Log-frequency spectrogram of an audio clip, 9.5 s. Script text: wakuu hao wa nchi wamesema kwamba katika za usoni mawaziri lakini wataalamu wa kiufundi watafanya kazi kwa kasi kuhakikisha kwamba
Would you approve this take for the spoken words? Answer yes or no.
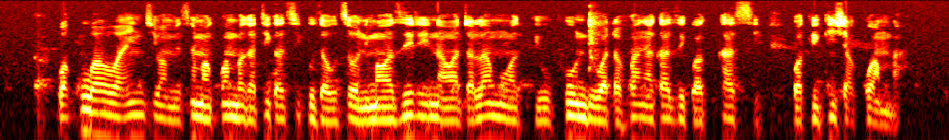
no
